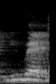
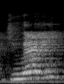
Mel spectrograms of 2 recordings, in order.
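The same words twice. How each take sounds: First: You ready. dropping flat at the end; falling statement. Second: You ready? lifted high at the end; rising question. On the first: Trainer answers her own question, falling tone. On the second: Trainer checks if class is ready, rising question. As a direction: ask "ready" with a bright upward lilt. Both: Shown as a demonstration.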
